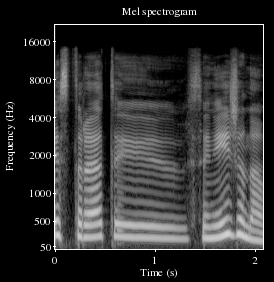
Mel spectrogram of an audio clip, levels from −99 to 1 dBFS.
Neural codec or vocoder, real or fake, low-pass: codec, 44.1 kHz, 7.8 kbps, Pupu-Codec; fake; 14.4 kHz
